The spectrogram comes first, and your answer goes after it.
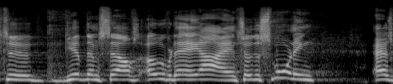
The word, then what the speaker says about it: Ai: a city called Ai. You can't make this up. They went to I, as is properly pronounced, Jay showed us last week.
